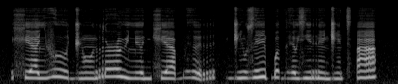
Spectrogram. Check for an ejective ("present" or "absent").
present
